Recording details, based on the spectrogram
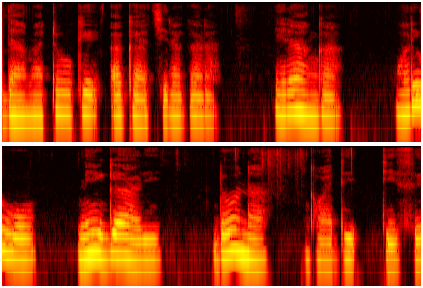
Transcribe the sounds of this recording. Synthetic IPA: daːmato̞ːke̞aɡaciɾaɡala | e̞ɾaŋɡa | waliwo̞ | niːɡaːli | do̞ːna | ŋɡaβadi | tiːse

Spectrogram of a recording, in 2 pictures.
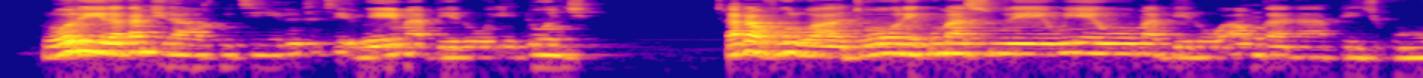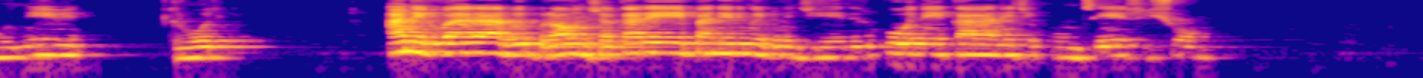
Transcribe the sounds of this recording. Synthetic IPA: ro̞ɾiɾakamiɾakutiritutirwe̞mabʱe̞ɾo̞eɗo̞nd͡ʒi | rakavurwadʱo̞ɾe̞kumasuɾe̞uje̞wo̞mabʱe̞ɾo̞auŋɡanaped͡ʒɡone̞ | roːri | ane̞ruʋaɾarwe̞buraunʐakaɾe̞pane̞ɾimwe̞ɗo̞nd͡ʒeririkuone̞kane̞t͡ʃikunze̞ʐiʃo̞ːmo

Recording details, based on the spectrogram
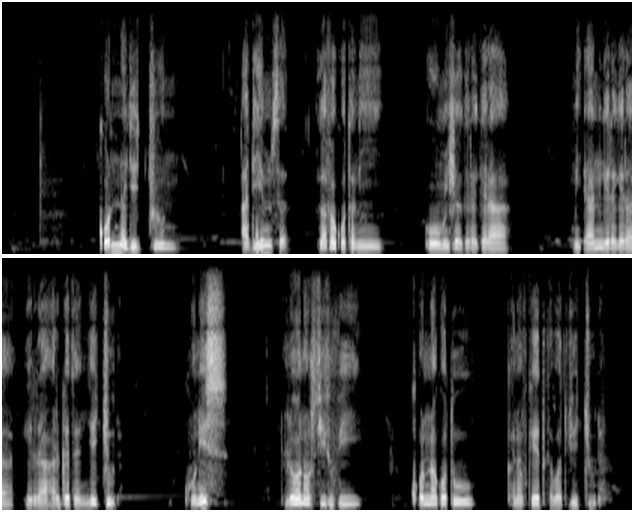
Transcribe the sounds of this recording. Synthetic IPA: kʼɔnːɐd͡ʒɛt͡ʃːuːn | ʔɐd̪eːmsɐ | lɐfɐkʼɔt̪ɐniː | o̞ːmɪʃɐɡɐɾɐɡɐɾaː | mɪᶑaːŋɡɐɾɐɡɐɾaːɪrːaːʔɐ̰ɾɡɐt̪ɐnd͡ʒɛt͡ʃːuːᶑɐ̥ | kʰʊnɪs | lo̞ːnhɔɾsiːsʊfɪ | kʼɔnːɐkʼɔt̪uː | kʰɐnɔfke̞ːt̪kʼɐbɐt̪ʊ̥d͡ʒɛt͡ʃːuːᶑɐ̥

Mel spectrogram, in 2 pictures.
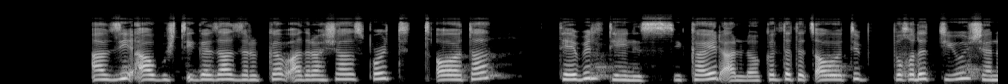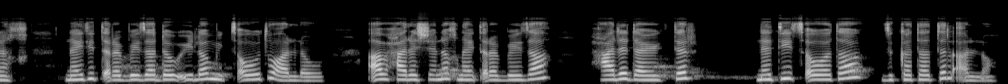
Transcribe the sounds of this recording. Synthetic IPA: ʔaβziʔaβwʊʃt̪ʼiɡɐzazɨɾɨkʰːɐβa̰d̪ɾaʃaspʰo̞ɾt̪t͡sʼɐwɔt̪ʰa | t̪ʰeβilt̪ʰenisjɪkːajɛd̪a̰lːo̞kɨlt̪ʰɐt̪ʰɐt͡sʼawɔt̪ʰi | b̥ɨxʼɨlɨt̪ːɨjʔuʃɐnɐx | najt̪ʰit̪ʼɐɾɐbezad̪ɐwʔilo̞mjɪt͡sʼɐwɔt̪ʼualːɐwu | ʔaβħad̪ɐʃɐnɐxnajt̪ʼɨɾɐbeza | ħad̪ɐd̪ajɾekt̪ʰɐɾ | nɐt̪it͡sʼɐwɔt̪ʰazɨkːɐt̪ʰat̪ʰɐla̰lːo̞

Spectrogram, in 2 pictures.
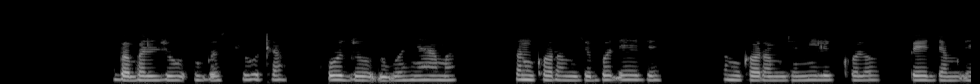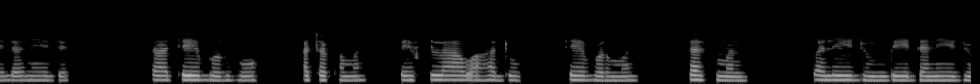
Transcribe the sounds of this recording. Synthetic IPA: babald͡ʒoɗuɡɔsiwtʰa | kʰɔd͡ʒoɗuɡɔɲama | sɔnkɔɾɔmd͡ʒɛbɔɗɛd͡ʒɛ | sɔnkɔɾɔmd͡ʒɛmilikʰːɔlɔ | b̥ɛd͡ʒamɗɛdanɛd͡ʒɛ | tatɛbɔɾvɔ | hat͡ʃakaman | bɛfulawaɦadɔ | tɛbɔɾman | kɛsman | baled͡ʒumbɛdaned͡ʒum

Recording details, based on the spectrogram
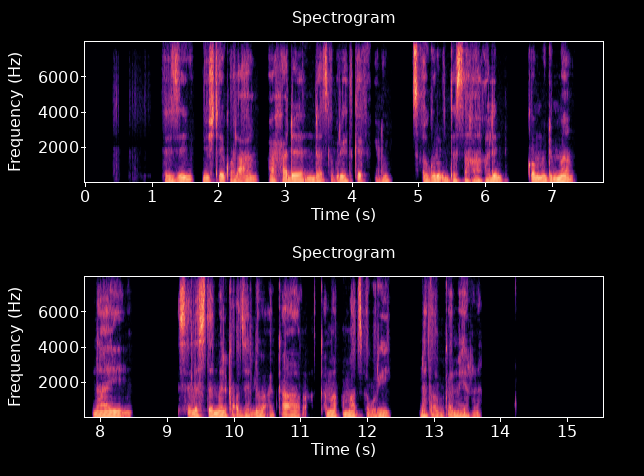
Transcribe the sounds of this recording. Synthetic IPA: ʔɨzinʃt̪ʰɐjkʷʼolʕaʔaβħad̪ɐɨnd̪at͡sʼɐɡuɾijɛt̪ʰkʰɐfilu | t͡sʼɐɡuɾiɨnt̪ʰɐsaxaxɨlɨn | kʰɐmud̪ɨmːa | naj | sɐlɐst̪ʰɐmɐlkʰɐ̰ʕzɐlːɐwoʕakʼakʼɐmakʼɐmat͡sʼɐɡuɾi | nɐt̪ʰɐχʼmkʼɐmɐjɾ

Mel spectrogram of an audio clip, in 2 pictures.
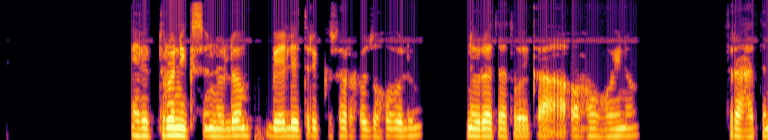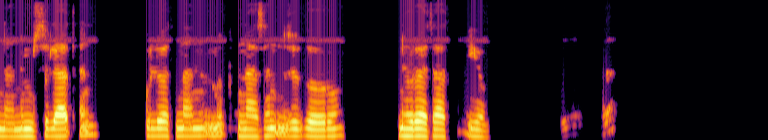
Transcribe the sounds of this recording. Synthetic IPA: ʔelek̚t̪ʰɾo̞niksɨnɨlo̞mbɨelek̚t̪ɾikːɨsɐɾħuzɨxɨʔɨlu | nɨβɾɐt̪ʰat̪wɔ̰jkʼʰa̰ʔa̰ʔʼħokʰo̞jno̞m | sɨɾaħt̪ʰɨnanɨmɨsɨlat̪ʼɨn | ɡ̥ulbɐt̪nanɨmɨkʼɨnas̬ɨnzɨɡɐβɾu | nɨβɾɐt̪ʰat̪̚ɨjːo̞m

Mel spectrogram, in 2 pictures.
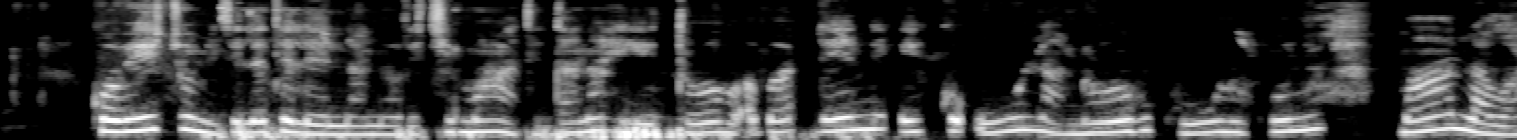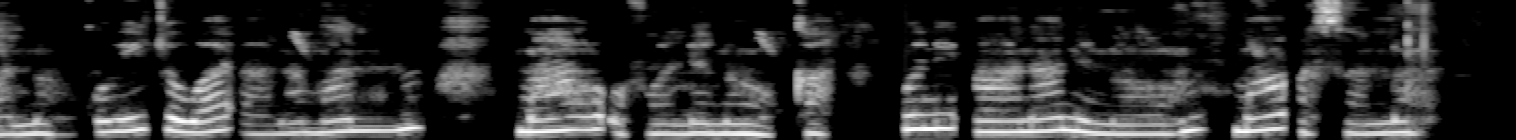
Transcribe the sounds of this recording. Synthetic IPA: kowit͡ʃːɔmit͡ʃilɛt̪ɛlɛnanoɾit͡ʃimaːt̪itanahitːɔːhɔʔa̰baɗenːiʔikːɔʔuːlanoːhukuːlukunimalawanːɔkowit͡ʃːɔwaiʔanamanːumaɾɔfɔlːɛnɔka | kuniʔaːnaninɔːhumaʔasanːɔ

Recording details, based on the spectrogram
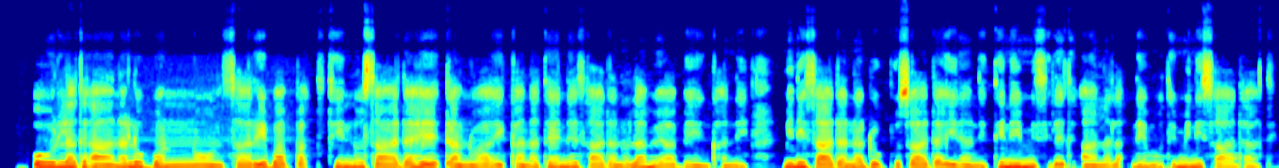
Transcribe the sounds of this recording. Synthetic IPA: ʔuːlːɐt̪ɛʔaːnɐlʊbɔnːoːnsɐɾɪbɐbːɐt̪ʼːɪ̥t̪ɪnːɔsaːd̪ɐhe̞ːᶑɐnɔwaɛkːɐnɐt̪ɛnːɛsaːd̪ɐnːɔlɐmɛjaːbe̞ːŋkɐnːɛ | mɪnɪsaːd̪ɐ̰nːɐd̪ʊbːʊsaːd̪ɐjɪnɐnɪt̪ːɪnɪmɪsɪlɛt̪ɛaːnɐlɐʔnḛːmɔt̪ɪmɪnɪsaːd̪aːt̪ɪ̥

